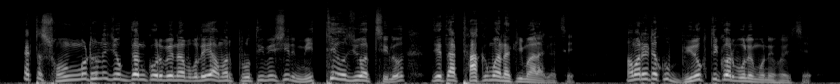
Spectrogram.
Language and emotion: Bengali, disgusted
